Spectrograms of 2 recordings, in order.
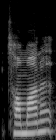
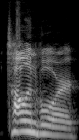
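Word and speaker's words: Tallanvor: Talmanis? No, not Talmanis. Talmanis is not that no, guy. It's Talinvor. Yes.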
